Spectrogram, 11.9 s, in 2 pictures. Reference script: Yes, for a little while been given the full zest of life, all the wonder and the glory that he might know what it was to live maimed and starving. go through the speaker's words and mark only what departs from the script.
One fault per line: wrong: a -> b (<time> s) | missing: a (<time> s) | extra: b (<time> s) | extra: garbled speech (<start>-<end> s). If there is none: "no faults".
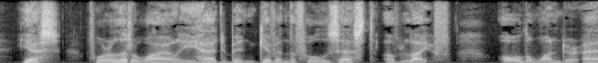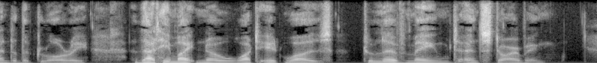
extra: he had (1.8 s)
